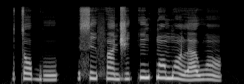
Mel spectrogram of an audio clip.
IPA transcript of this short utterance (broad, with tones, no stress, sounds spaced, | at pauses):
t ɔ˦ b u˧ | s i˦ f ã˦ d͡ʒ i˦ k ĩ˦ k͡p ɔ̃˦ b ɔ̃˦˨ l a˨˦ w ɔ̃˦˨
